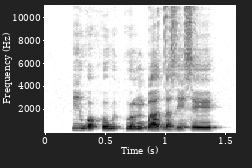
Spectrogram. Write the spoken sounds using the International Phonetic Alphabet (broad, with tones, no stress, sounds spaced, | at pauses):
i˦ w ɔ˨ h o˦ w ɪ˨ kʷ aː˦ m ɡ͡b aː˨ d a˨ z iː˦ z eː˦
